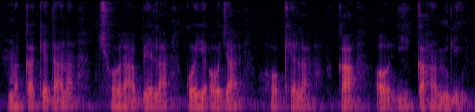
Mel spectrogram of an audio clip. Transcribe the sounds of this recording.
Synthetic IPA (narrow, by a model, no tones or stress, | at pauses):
məkːaked̪aːnat͡ʃʰoːɾabelakoːiʔɔ̰ːd͡ʒaɾ | hokʰela | kaɔːɾikəɦãmɪli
